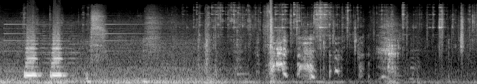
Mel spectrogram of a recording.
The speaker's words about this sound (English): Honk at him when he's squatting.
